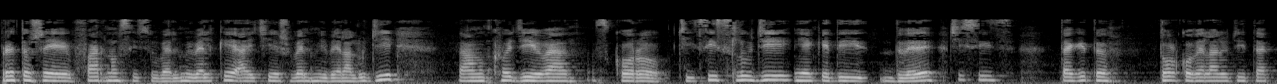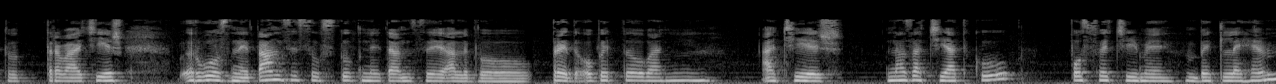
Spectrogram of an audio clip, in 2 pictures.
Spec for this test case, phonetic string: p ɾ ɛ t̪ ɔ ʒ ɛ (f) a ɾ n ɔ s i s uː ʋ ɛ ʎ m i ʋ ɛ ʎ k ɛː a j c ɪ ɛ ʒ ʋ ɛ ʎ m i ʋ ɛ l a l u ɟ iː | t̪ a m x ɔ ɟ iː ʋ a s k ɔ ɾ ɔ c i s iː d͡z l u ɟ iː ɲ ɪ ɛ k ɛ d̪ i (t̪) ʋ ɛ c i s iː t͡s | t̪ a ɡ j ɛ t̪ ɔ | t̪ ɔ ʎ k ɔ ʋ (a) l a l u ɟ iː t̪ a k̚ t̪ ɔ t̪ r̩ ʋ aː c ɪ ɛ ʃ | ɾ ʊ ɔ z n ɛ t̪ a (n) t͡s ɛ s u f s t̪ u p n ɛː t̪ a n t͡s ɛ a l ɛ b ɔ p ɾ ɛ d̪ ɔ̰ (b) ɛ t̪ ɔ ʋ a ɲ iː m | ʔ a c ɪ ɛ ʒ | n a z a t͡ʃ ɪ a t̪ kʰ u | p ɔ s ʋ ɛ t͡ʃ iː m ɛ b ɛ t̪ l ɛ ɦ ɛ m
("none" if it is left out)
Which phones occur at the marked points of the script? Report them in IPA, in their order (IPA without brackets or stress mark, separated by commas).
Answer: f, d̪, ɛ, n, b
